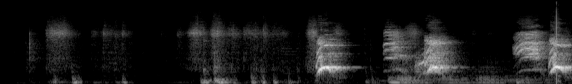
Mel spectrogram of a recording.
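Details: Scared Cavalier King Charles Spaniel William barks at silliness: three sharp, high-pitched yaps about a second apart near the end, after a woman's quiet chatter urging him on.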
